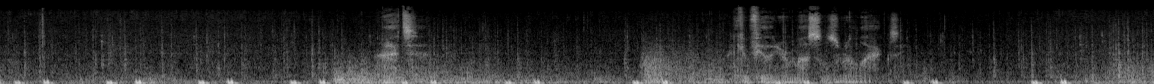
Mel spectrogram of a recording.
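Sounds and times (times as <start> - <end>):
soft low thuds: 0.0 - 5.6, 6.3 - 7.0, 9.0 - 9.5, 10.3 - 10.8
deep thunder rumbling and booming: 0.0 - 11.5
steady rain hissing: 0.0 - 11.5
person speaking calmly and quietly: 3.8 - 4.5, 7.3 - 9.1
speech: 4.0 - 4.2, 7.6 - 9.2.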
